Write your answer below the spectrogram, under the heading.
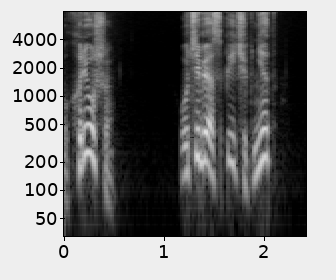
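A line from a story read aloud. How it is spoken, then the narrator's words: Shouted. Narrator (Russian): Ральф крикнул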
